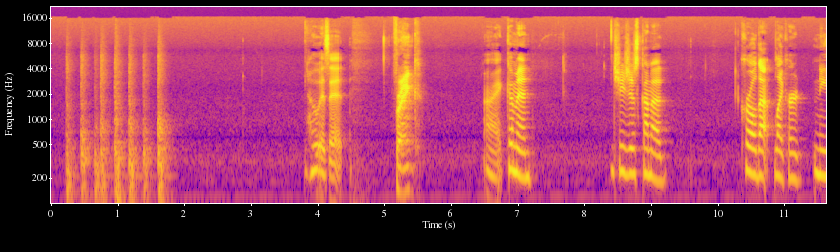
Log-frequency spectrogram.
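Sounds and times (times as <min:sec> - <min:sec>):
firm knocking on a door: 0:00.2 - 0:02.0
speech: 0:03.8 - 0:04.6, 0:05.2 - 0:05.6, 0:06.5 - 0:07.3, 0:08.4 - 0:09.3, 0:10.4 - 0:11.6.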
